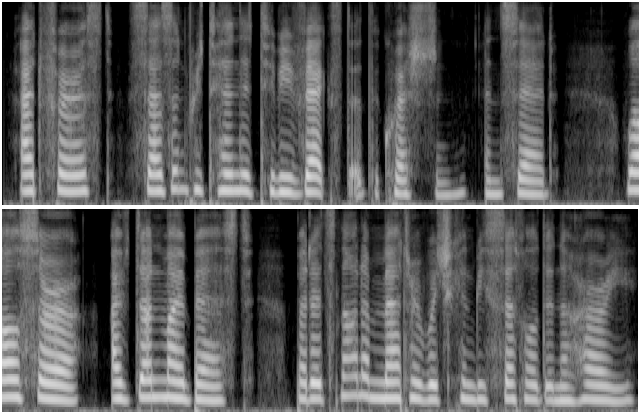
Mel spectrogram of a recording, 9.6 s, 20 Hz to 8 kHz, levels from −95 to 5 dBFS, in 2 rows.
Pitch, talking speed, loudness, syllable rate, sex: 220 Hz, 190 wpm, -19 LUFS, 4.9 syllables/s, female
